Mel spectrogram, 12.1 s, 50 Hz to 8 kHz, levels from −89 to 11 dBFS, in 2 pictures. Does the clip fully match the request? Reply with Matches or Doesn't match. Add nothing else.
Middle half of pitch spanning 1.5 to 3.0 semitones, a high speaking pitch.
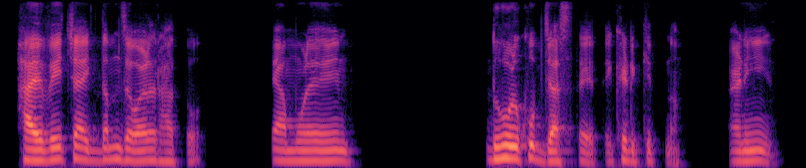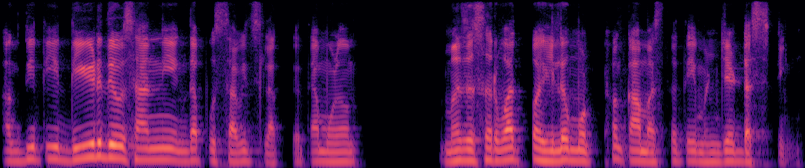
Doesn't match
